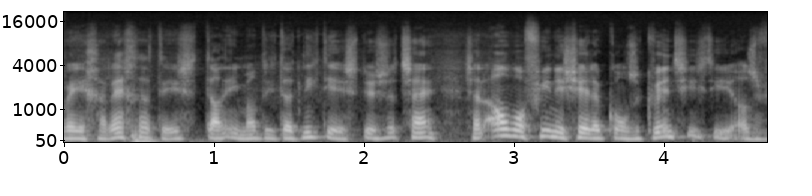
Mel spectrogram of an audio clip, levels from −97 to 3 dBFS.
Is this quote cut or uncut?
uncut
